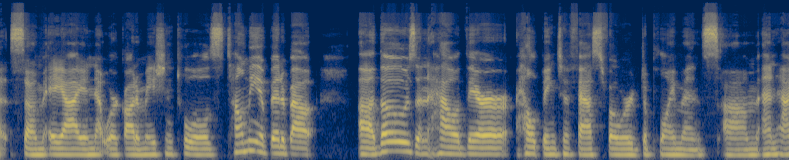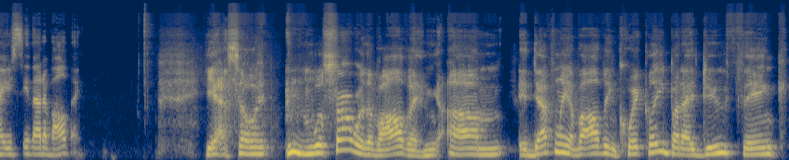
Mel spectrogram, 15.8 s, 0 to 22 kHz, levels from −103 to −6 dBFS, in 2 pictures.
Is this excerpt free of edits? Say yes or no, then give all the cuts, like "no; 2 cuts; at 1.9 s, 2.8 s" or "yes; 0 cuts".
yes; 0 cuts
